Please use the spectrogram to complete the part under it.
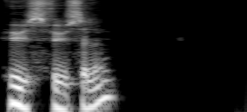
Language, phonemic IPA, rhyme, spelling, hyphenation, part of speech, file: Norwegian Bokmål, /ˈhʉːsfʉːsəln̩/, -əln̩, husfuselen, hus‧fus‧el‧en, noun, Nb-husfuselen.ogg
- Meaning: definite singular of husfusel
